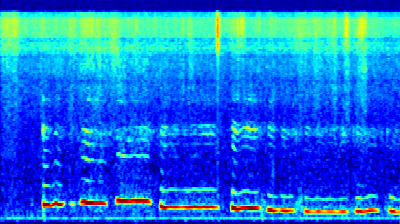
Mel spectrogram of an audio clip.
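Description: A girl humming a short tune with her lips closed: about nine held notes that climb a little and then step down in pitch.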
